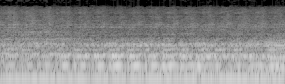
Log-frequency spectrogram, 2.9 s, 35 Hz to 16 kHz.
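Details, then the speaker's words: 1966 Mustang in drive after half-shaft bearing replacement, rear disc conversion and differential maintenance, previously noisy rear left wheel: steady low drivetrain hum, no whine, growl or clunk, differential dry; rear axle quiet. "move it to uh to drive yeah this is dry and he's working nicely listen down there nice and quiet"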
